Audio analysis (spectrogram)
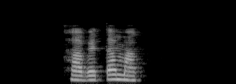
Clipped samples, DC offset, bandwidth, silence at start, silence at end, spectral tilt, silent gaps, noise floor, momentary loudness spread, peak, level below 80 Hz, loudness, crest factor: under 0.1%; under 0.1%; 6.8 kHz; 0.65 s; 0.95 s; -6 dB/octave; none; -81 dBFS; 5 LU; -6 dBFS; -74 dBFS; -23 LUFS; 20 dB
